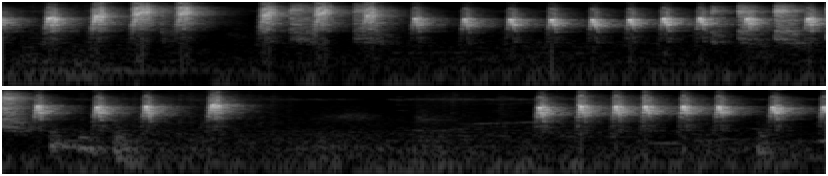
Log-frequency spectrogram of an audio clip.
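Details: Grey-cheeked bulbul singing vigorously for tutoring songbirds such as white-rumped shama: long runs of rasping chatter repeated rapidly, a pause of over a second with a faint high whistle, then the chattering starts again.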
